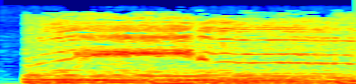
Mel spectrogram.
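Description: A baby cries in one continuous, loud wail, high-pitched and strained, holding steady before the pitch shifts slightly downward near the end. No one speaks.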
